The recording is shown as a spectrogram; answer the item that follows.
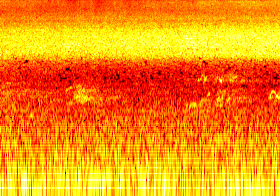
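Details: High-summer cicadas calling over a school playground, a continuous shrill hissing wall of sound, with a few soft bird notes toward the end.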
